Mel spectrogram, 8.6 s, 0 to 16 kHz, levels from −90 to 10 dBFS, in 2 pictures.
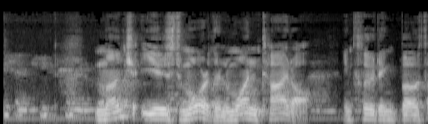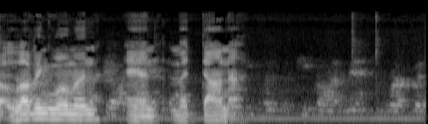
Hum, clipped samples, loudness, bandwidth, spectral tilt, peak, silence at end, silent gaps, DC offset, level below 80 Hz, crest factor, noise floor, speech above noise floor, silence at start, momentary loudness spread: none; under 0.1%; -17 LUFS; 11.5 kHz; -5.5 dB/octave; 0 dBFS; 0.05 s; none; under 0.1%; -42 dBFS; 18 dB; -45 dBFS; 29 dB; 0.05 s; 15 LU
